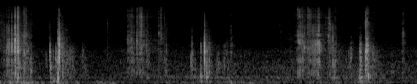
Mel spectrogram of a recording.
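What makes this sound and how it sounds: Fingers flip and squeeze the thin glossy printed pages of an open, medium-thick magazine lying on a wooden table. Sharp, bright crinkles and crackles stand out over a soft, papery rustle, with little low end and no ring after each crunch.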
